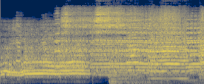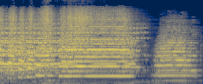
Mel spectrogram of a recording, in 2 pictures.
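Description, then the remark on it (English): A passenger train, the Lightning Express transcontinental luxury train, runs on the rails, its loud, steady rumble topped by a long, wailing horn chord that sounds for several seconds, breaks off briefly, then returns in one last short blast. “Police of five Midwestern states are on the lookout tonight for the homicidal maniac who stalked the corners of the Lightning Express transcontinental luxury train, claiming the total of three victims murdered in cold blood.”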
